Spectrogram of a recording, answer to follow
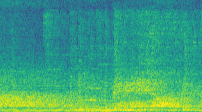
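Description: Live R&B concert music: a band plays under singing, with the audience's voices mixed in, recorded from within the crowd in a large hall.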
